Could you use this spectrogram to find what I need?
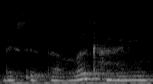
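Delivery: sassy whisper, rising on look; hushed outfit reveal to the camera; whispered show-off. Real, not acted. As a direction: whisper it like a proud little reveal. Showing off her outfit.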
